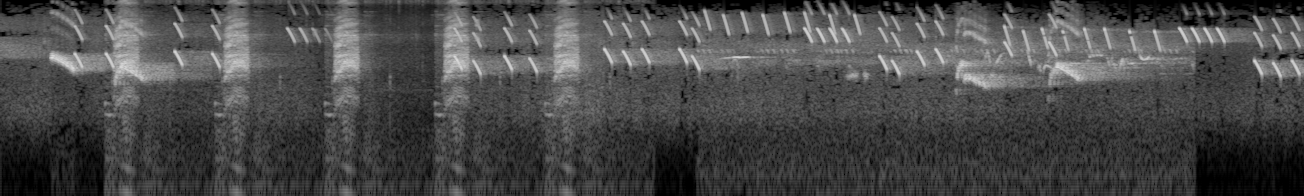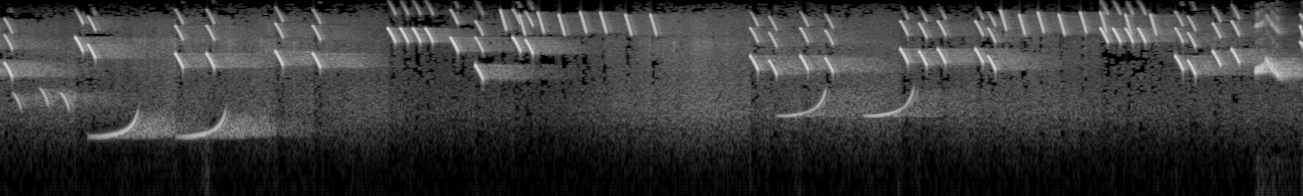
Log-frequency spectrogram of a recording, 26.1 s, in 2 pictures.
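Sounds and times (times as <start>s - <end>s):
birds chirping: 1.0s - 11.7s.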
